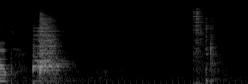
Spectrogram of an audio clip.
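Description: A metal pot lid clattering against cookware: a short scraping clink with ringing about half a second in, then a sharp clink near the end as it is set down on the pan.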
